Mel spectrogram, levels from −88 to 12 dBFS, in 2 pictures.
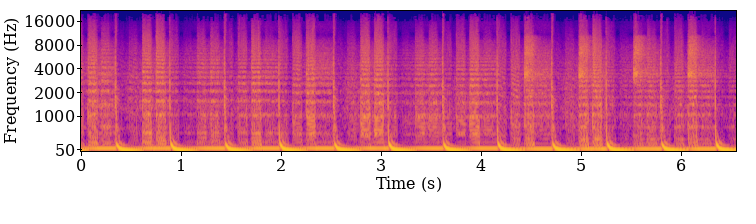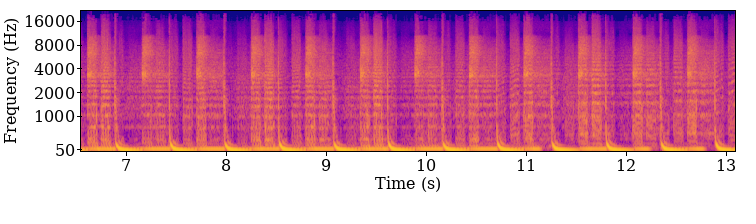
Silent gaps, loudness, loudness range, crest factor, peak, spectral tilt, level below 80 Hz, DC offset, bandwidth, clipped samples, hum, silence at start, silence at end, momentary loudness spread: none; -8 LUFS; 1 LU; 6 dB; 0 dBFS; -3.5 dB/octave; -8 dBFS; under 0.1%; 19 kHz; under 0.1%; none; 0 s; 0 s; 2 LU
